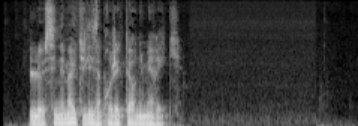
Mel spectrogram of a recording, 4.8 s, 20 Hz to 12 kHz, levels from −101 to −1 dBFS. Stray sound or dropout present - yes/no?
no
